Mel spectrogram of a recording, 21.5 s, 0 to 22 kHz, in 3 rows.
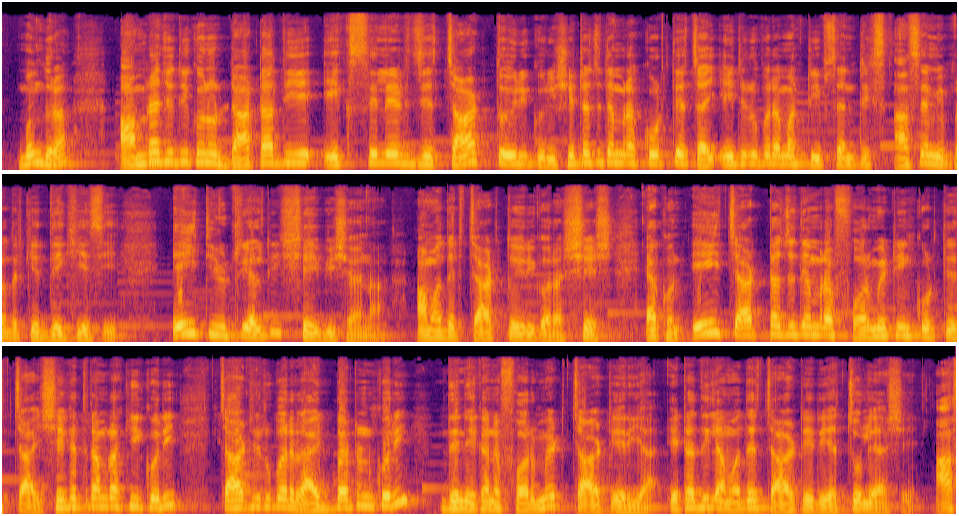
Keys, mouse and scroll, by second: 0.2 click, 1.1-4.5 drag, 6.5 alt+F1, 7.0 alt+F1, 9.9-11.9 drag, 16.1 right click, 17.8 click, 20.5 click.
